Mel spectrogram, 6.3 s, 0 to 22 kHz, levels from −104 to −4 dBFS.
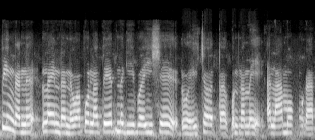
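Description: Repeated stalls (stutter) run from 3.81 to 5.24 s: the receiver's jitter buffer ran dry six times as packets arrived late, and each gap was bridged by stretching the preceding sound, about 250 ms in total, the longest 90 ms. Nothing drops out, but the speech drags and hiccups.

A call audio freeze follows at 5.82 to 6.00 s: the sound hangs for 160 ms as a held, fading continuation of the last sound, without falling silent, then resumes where it stopped. The likely cause is packets held up in transit, briefly starving the buffer through the Opus call path.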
